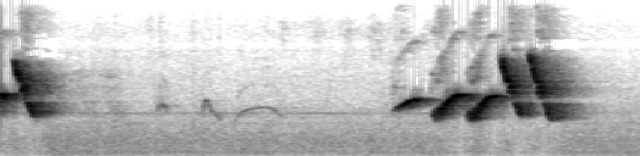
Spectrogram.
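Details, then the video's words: Collared seedeater in a cage, singing the tui tui fibra style for training: the tail of one phrase, a few soft notes, then a full burst of rising whistles accelerating into rapid bright twitters. "COLEIRO DE GOLA TUI TUI FIBRA"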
